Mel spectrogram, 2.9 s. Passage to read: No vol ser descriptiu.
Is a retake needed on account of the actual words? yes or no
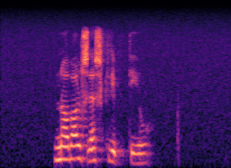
yes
